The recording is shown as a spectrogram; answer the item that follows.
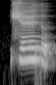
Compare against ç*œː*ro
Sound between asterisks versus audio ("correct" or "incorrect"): correct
